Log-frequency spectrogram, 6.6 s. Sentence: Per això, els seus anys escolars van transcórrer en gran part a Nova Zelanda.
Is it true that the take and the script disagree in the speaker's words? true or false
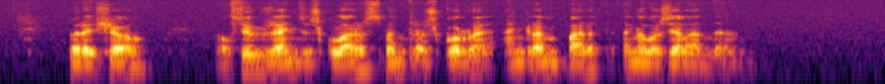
false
